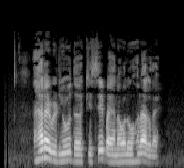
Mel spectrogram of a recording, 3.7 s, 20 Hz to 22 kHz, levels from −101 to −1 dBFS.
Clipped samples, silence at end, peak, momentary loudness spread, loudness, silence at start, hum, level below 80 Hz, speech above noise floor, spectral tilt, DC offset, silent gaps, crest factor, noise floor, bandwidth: under 0.1%; 0.55 s; -4 dBFS; 14 LU; -23 LUFS; 0.7 s; none; -72 dBFS; 33 dB; -5.5 dB/octave; under 0.1%; none; 20 dB; -56 dBFS; 9.2 kHz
